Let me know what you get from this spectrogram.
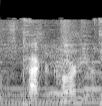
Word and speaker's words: Tachycardia: You're adding extra syllables. Tachycardia.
